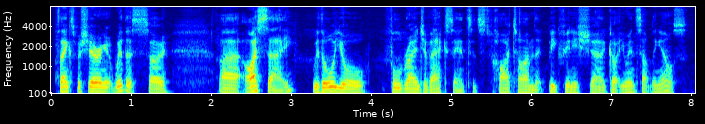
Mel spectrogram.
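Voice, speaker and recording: A man's voice: mid-range voice, normal speed. A man hosting a podcast in a casual, conversational interview style. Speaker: podcast host.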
